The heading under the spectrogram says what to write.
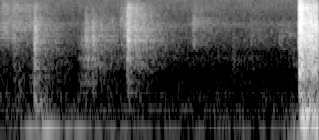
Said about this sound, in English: Good Lord, you bought it on Blu-ray? What just happened is I just slammed a copy of The Fanatic on Blu-ray on the table. And it looks like a bootleg.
